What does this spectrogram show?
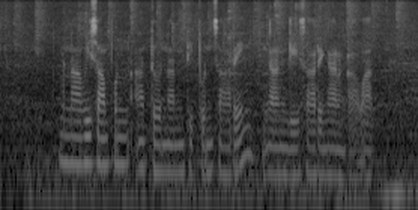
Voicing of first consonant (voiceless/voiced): voiced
